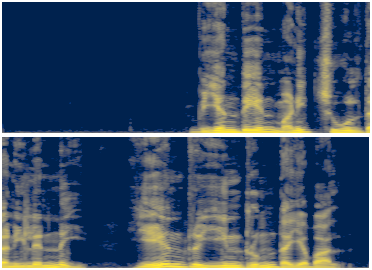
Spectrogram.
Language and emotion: Tamil, neutral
